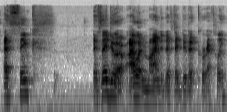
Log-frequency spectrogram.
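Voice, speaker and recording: A man's voice: medium pitch, lively intonation, normal speed, pushed and bright, reverberant. A man co-hosting a podcast in casual chat, rambling with many restarts and fillers. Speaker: podcast co-host.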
